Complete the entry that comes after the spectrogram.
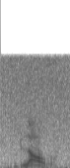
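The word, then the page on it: blavo: dialetto croato di Lukezi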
